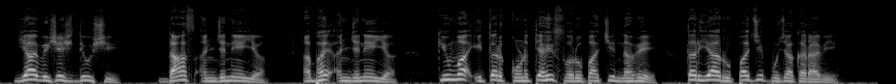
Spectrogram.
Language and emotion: Marathi, neutral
